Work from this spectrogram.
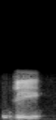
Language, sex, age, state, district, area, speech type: Urdu, male, 30-45, Telangana, Hyderabad, urban, conversation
